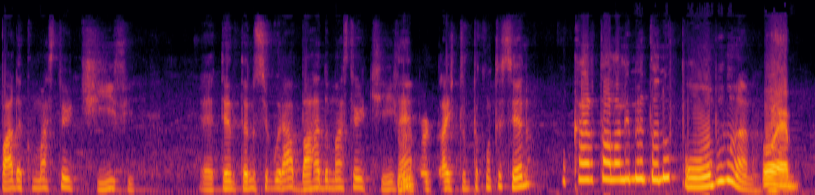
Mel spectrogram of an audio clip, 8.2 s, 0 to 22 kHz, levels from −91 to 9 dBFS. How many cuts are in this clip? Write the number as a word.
one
